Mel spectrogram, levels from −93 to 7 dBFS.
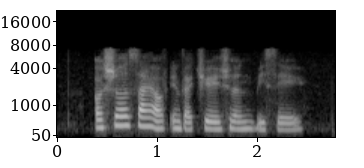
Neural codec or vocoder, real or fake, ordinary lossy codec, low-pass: codec, 24 kHz, 0.9 kbps, WavTokenizer, medium speech release version 1; fake; MP3, 48 kbps; 7.2 kHz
